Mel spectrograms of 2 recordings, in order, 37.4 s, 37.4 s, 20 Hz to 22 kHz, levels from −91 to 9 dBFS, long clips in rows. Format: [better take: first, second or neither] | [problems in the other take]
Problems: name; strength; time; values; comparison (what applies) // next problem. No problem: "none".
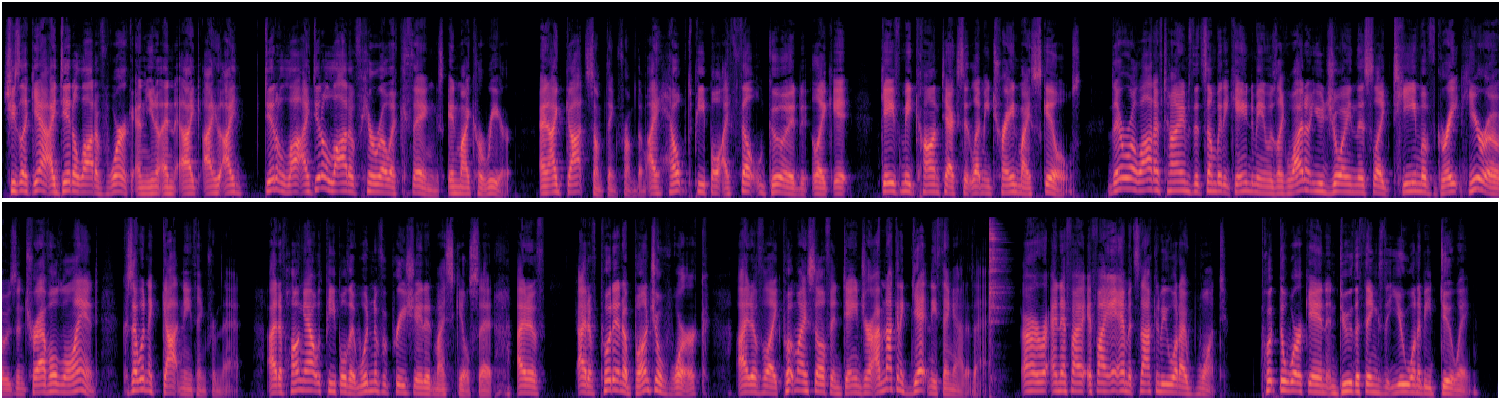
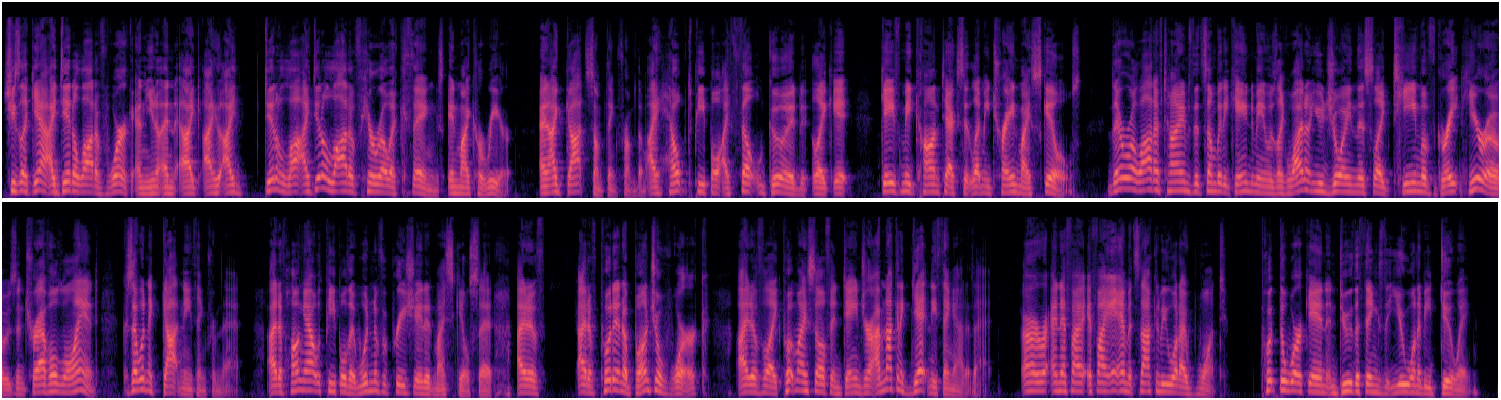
second | clattering dishes; noticeable; at 31 s; peak 8 dB below the speech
